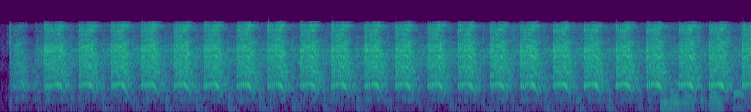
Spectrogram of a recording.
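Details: Yamaha TMAX scooter, bought very cheap and not running; spark judged good and fresh high-octane fuel added, but the fuel pump was not heard priming: rapid regular starter whirring about three beats a second, no firing; crank no-start, suspected fuel not reaching the carbs.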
